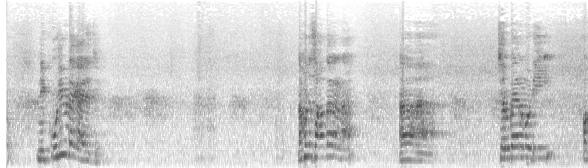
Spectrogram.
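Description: A man speaks into a microphone over a loudspeaker, in short phrases with pauses, in a slightly echoing space.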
